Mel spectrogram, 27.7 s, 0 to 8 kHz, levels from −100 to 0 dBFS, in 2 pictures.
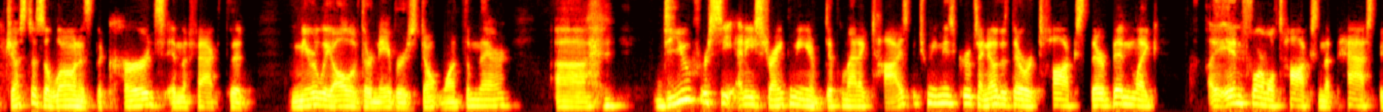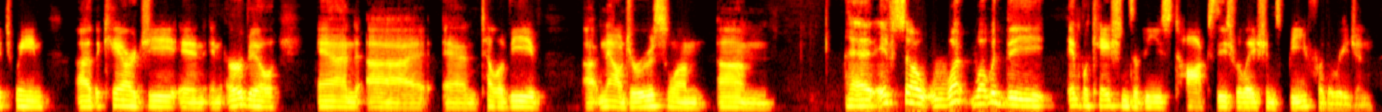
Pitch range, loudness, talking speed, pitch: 95-120 Hz, -19 LUFS, 170 wpm, 110 Hz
